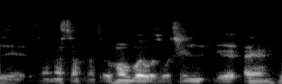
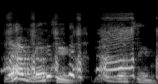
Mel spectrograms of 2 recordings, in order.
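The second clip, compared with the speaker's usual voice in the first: much higher, louder mocking cry of "They have nothing"; mocking squeal; 5 dB louder than usual. Real, not acted. Mocking the Nigeria team to friends, a high mocking squeal. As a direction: shriek it out in mock disbelief.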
